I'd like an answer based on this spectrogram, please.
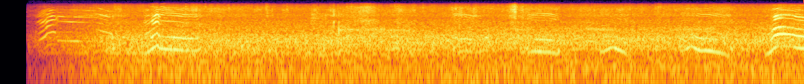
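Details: Several four-week-old German Shepherd puppies at a kennel on Long Island, New York, on their first day outside, giving short, high whines and yelps with falling and wavering pitch, scattered through a steady outdoor background hiss.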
